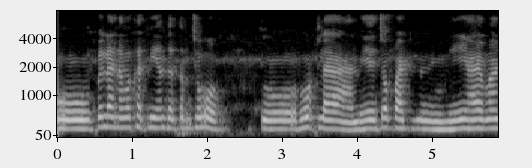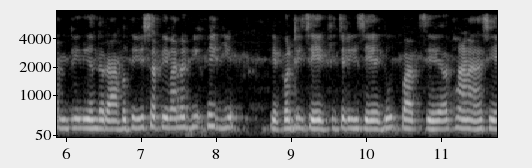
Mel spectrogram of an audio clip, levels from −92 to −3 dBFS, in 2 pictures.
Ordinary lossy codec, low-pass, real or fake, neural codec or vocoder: none; 7.2 kHz; fake; codec, 16 kHz, 4 kbps, FunCodec, trained on LibriTTS, 50 frames a second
